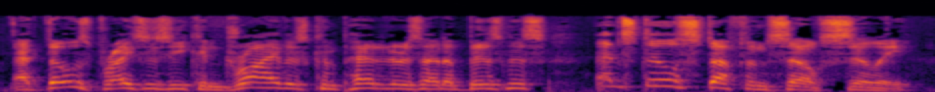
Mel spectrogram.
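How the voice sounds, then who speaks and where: A man's voice: high voice, very animated, a little fast, fairly bright tone, exaggerated voice. An actor playing an eager young con-man sidekick in a 1930s-style radio drama.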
